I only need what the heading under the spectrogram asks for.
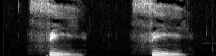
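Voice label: "Sea", English word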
